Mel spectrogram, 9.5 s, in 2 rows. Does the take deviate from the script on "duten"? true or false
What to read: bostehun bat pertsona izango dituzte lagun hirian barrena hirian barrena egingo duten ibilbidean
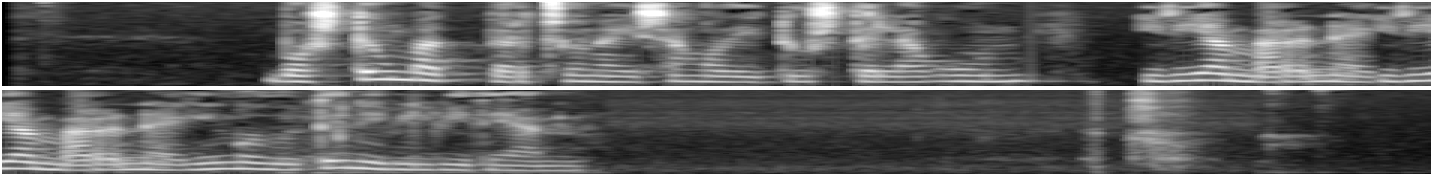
false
